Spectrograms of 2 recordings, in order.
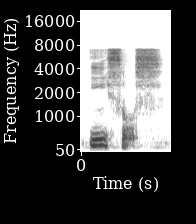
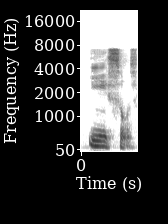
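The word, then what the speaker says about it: ἴσος: This word would be pronounced isos, isos.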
